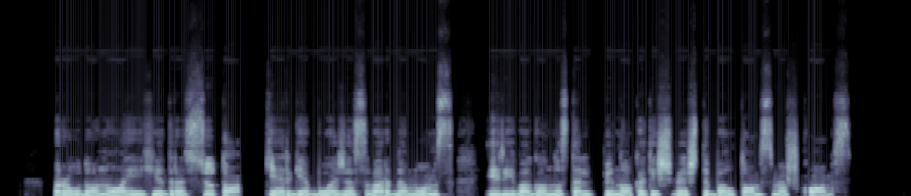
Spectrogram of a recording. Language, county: Lithuanian, Alytus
